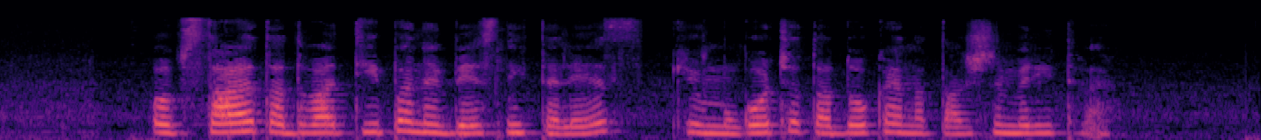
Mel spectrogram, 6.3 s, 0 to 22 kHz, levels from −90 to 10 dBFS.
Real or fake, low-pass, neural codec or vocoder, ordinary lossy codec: real; 19.8 kHz; none; AAC, 32 kbps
